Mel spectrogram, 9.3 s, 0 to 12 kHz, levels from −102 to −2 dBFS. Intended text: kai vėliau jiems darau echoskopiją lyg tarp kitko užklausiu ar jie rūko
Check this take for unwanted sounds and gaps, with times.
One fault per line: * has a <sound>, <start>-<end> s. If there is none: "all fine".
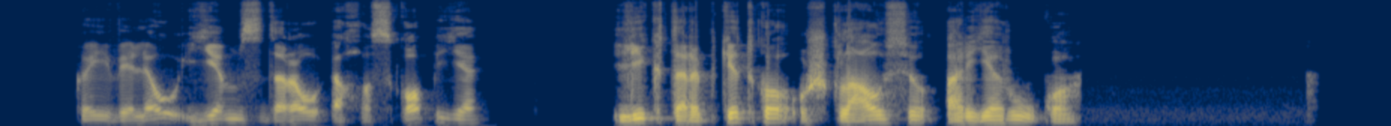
all fine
